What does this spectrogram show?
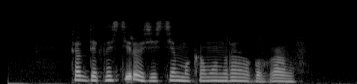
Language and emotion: Russian, neutral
